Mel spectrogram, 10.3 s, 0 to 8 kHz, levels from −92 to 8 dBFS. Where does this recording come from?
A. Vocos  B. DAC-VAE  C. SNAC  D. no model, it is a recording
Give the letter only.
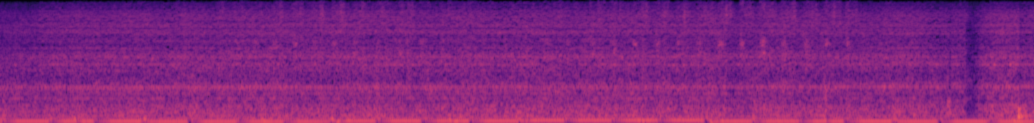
D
